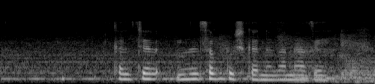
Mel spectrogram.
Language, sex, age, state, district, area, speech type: Dogri, female, 18-30, Jammu and Kashmir, Kathua, rural, spontaneous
